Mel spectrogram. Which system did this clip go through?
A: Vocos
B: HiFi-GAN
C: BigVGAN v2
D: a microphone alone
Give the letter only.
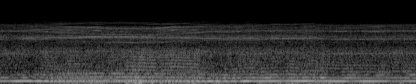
D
